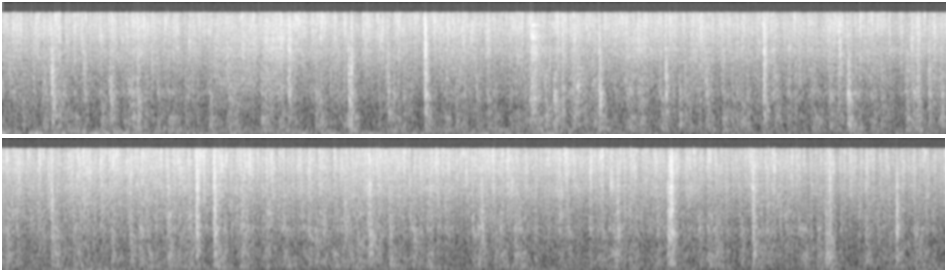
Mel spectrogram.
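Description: Steady rain falling, with irregular drip ticks scattered through it.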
